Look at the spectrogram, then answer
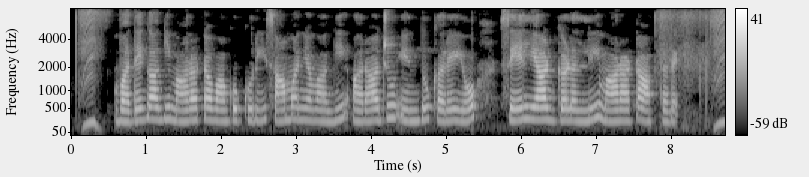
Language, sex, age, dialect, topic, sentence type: Kannada, female, 18-24, Mysore Kannada, agriculture, statement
